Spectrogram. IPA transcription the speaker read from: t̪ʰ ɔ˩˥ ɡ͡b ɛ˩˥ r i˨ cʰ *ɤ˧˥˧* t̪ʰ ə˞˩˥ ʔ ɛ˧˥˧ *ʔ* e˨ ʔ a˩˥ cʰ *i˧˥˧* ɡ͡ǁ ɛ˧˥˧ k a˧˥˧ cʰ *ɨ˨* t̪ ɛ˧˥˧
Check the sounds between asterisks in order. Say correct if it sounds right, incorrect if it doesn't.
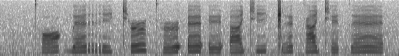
incorrect, correct, correct, incorrect

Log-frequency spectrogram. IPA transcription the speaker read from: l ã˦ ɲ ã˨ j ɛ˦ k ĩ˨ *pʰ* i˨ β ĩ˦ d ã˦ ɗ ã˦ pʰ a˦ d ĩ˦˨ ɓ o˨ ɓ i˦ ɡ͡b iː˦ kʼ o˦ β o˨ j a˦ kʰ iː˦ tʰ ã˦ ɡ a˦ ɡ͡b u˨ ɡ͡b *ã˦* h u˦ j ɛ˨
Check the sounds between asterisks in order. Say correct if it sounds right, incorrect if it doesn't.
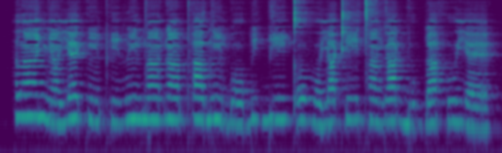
correct, incorrect

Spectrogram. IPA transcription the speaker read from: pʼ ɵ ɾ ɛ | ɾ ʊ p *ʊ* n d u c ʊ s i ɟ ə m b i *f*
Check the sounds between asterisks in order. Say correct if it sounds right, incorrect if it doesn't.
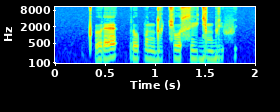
correct, correct

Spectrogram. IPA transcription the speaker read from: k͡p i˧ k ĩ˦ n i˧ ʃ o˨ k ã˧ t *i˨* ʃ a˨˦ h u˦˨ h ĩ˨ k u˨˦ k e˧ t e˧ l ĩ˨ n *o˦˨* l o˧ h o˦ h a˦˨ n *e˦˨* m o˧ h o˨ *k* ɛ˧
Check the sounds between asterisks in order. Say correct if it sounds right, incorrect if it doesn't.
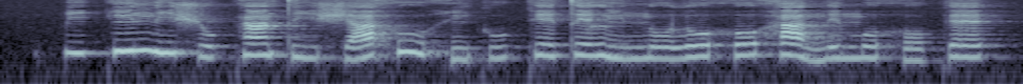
correct, incorrect, incorrect, correct

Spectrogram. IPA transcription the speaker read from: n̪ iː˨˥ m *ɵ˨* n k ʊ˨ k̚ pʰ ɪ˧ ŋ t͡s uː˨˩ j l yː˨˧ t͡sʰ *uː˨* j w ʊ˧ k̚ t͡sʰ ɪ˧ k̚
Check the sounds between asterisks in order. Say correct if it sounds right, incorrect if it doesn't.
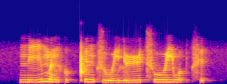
correct, incorrect

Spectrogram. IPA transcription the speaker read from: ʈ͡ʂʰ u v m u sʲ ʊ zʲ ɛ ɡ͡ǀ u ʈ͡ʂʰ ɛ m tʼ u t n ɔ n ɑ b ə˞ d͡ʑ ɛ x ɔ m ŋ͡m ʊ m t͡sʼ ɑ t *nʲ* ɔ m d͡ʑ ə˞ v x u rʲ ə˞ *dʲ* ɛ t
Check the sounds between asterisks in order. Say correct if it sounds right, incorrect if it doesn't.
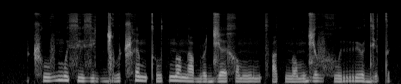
incorrect, correct

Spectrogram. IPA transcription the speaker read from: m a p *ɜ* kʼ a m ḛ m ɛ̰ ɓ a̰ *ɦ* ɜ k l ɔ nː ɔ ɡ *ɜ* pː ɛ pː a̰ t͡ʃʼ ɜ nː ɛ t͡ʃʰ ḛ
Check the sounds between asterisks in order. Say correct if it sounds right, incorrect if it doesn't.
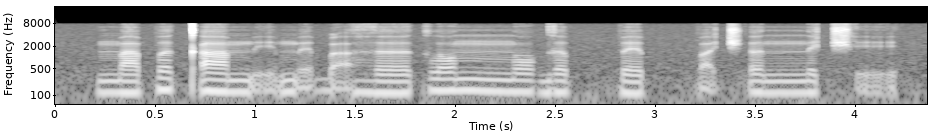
correct, correct, correct

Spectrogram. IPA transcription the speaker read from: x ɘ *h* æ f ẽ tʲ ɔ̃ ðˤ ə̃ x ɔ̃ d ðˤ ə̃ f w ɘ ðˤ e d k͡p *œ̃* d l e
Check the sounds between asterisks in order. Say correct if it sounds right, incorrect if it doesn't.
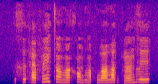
correct, correct

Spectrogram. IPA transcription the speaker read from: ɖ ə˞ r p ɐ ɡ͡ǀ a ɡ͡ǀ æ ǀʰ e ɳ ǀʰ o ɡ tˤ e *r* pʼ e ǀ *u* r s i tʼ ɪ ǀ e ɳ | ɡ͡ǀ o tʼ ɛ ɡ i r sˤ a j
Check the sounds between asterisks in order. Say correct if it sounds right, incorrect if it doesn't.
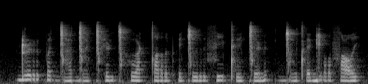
correct, correct

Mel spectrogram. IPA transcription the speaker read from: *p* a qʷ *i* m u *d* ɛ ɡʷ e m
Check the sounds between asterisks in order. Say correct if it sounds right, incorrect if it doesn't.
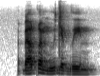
incorrect, correct, correct

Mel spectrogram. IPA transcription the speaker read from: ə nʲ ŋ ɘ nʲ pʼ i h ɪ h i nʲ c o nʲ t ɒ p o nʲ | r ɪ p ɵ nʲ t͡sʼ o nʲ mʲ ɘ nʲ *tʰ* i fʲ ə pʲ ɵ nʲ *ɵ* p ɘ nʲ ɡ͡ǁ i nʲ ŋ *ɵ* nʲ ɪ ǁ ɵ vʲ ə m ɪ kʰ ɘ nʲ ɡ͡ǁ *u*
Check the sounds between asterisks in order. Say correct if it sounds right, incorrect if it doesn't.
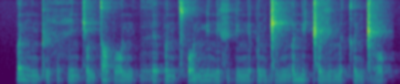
incorrect, incorrect, incorrect, incorrect

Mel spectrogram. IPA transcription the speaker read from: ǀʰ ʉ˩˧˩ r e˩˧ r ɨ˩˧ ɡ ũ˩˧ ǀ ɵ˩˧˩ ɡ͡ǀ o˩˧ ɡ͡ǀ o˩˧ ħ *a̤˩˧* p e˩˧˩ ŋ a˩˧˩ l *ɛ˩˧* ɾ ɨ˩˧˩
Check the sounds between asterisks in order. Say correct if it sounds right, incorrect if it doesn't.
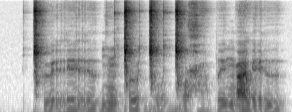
correct, incorrect

